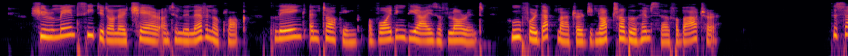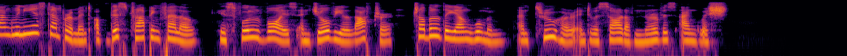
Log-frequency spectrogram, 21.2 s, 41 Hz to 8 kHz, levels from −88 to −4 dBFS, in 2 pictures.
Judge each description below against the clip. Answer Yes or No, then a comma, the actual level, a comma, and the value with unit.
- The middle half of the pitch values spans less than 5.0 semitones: No, average, 5.3 semitones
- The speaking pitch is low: No, high, 190 Hz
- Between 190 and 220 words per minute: No, average, 150 wpm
